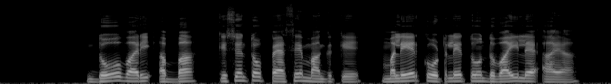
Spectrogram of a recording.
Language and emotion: Punjabi, neutral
